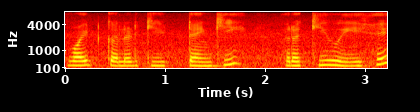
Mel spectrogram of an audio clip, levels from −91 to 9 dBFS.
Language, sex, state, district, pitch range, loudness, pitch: Hindi, female, Punjab, Pathankot, 205-240 Hz, -18 LUFS, 215 Hz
